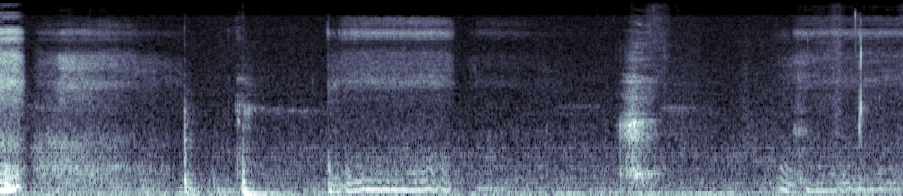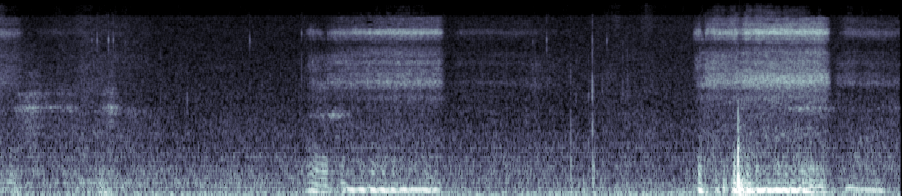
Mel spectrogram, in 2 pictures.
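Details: Rambo snoring while asleep and dreaming: rhythmic low rattling snores about every three to four seconds with breathing noise between; typical snoring.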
